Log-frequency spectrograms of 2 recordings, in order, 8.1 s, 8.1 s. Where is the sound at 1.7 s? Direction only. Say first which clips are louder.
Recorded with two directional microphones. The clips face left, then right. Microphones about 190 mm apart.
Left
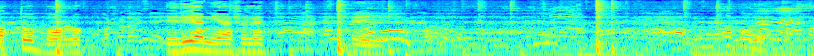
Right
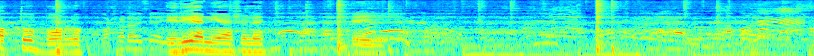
Right 2 dB; 20° right (ahead or behind).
